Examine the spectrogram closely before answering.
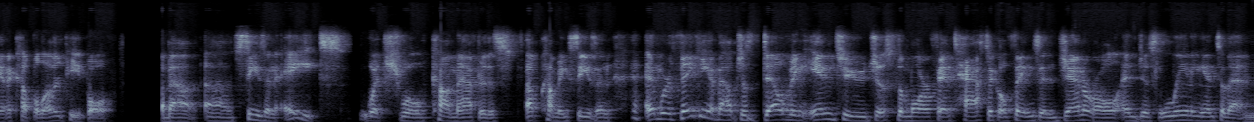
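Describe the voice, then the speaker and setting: A man talking casually as a podcast guest, telling stories in a rambling, informal way. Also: medium pitch. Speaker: podcast guest, audio drama writer. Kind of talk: casual interview chat. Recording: slightly dull, lo-fi audio.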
